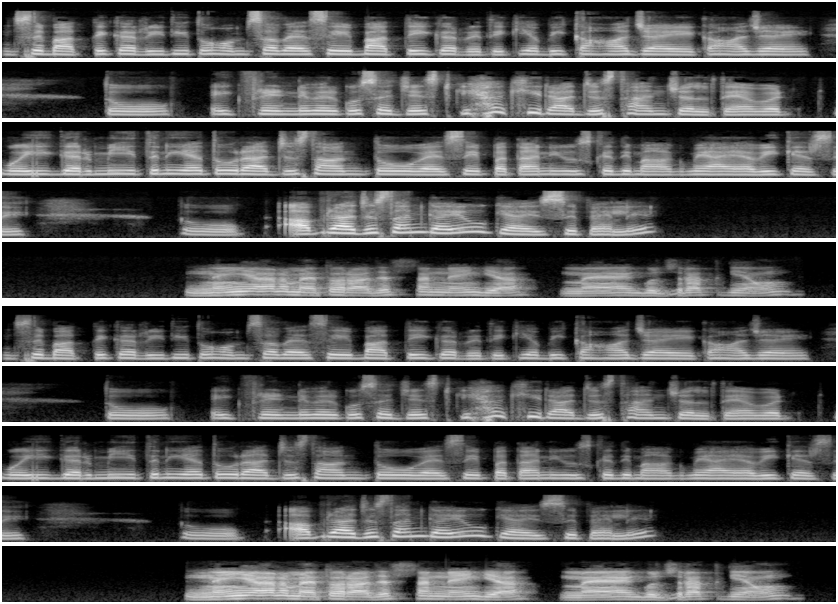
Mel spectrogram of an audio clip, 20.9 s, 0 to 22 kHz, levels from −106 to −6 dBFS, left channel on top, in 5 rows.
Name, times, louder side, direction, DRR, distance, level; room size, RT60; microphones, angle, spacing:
voice 1, 0.0-4.0 4.7-12.9 13.4-15.8, left 5 dB, 55° left, 0.9 m, -25 dB
voice 2, 17.6-20.7, right 5 dB, 65° right, 1.3 m, -24 dB
open air
head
